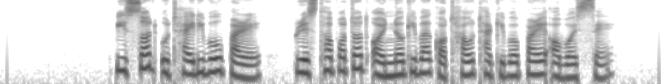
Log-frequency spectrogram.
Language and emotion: Assamese, neutral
